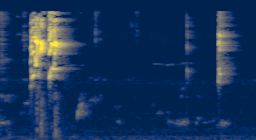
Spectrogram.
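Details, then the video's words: Lovebirds, a Cobalt and a Batman colour variety, answering each other in the morning: a loud, harsh, shrill burst of chirps lasting about half a second, a faint trailing note, then one short shrill chirp near the end. "Saling Saut Burung Lovebird Cobalt X Batman"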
